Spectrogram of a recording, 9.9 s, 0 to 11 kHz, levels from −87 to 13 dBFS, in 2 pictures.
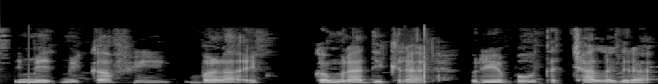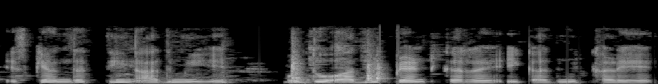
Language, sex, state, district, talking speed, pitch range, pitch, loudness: Hindi, male, Jharkhand, Sahebganj, 205 wpm, 120-135 Hz, 125 Hz, -21 LUFS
